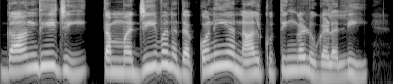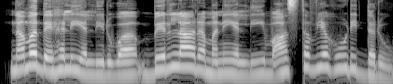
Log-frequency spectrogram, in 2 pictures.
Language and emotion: Kannada, neutral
